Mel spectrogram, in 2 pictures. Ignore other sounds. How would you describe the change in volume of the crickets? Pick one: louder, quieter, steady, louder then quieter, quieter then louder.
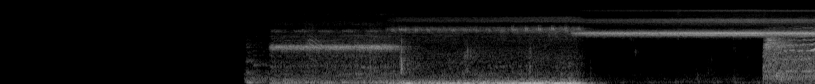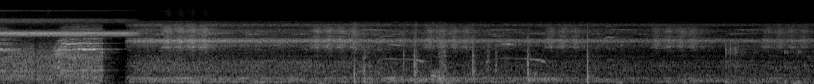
louder then quieter.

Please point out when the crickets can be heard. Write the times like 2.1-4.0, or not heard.
2.6-16.2.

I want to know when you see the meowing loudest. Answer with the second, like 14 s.
9 s.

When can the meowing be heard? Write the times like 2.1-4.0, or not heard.
2.4-3.3, 7.6-9.2, 11.7-14.4.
